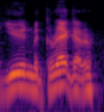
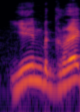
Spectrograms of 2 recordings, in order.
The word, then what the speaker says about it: Ewan McGregor: But Ewan McGregor is coming back. You said it wrong. Ewan McGregor. No, Ewan.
